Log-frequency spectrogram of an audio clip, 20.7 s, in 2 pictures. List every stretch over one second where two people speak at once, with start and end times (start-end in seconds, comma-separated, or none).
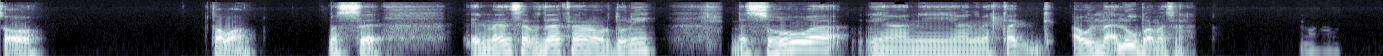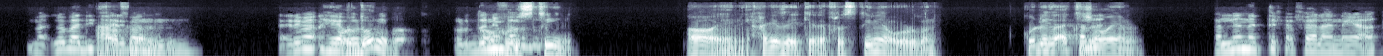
none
